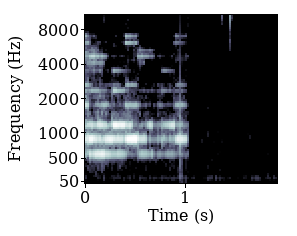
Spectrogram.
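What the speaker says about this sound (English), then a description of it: "Sorry about the dinging. I forgot to turn my notifications off." A phone notification chime rings as a bright, tonal electronic melody for about a second, then cuts off, followed by a few faint ticks in near silence.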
